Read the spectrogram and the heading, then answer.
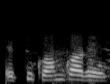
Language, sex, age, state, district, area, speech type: Bengali, female, 60+, West Bengal, Hooghly, rural, conversation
